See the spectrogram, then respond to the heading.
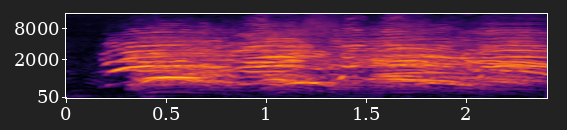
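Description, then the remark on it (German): A large rally crowd erupts in loud, sustained cheering and shouting in response to a speech by Lady Marga, many voices overlapping in a steady roar that holds for a couple of seconds after a sudden start. “So richtig, ne, dieser Kampfton, den auch Donald Trump bei seinen Reden immer hat, das hat Lady Marga alles abgeliefert und dann auch Applaus dafür bekommen.”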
